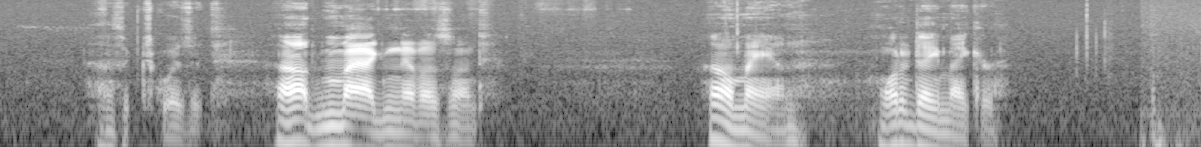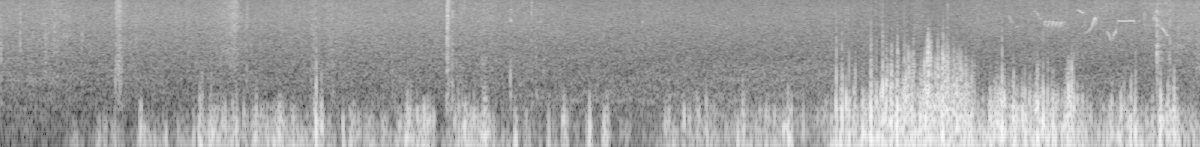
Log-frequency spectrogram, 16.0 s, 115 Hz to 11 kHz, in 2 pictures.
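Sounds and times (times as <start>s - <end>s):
rustling handling noise: 3.0s - 4.2s, 7.1s - 10.3s
wind buffeting microphone: 7.6s - 16.0s.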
